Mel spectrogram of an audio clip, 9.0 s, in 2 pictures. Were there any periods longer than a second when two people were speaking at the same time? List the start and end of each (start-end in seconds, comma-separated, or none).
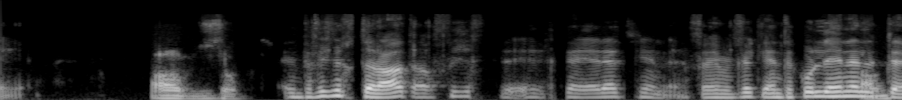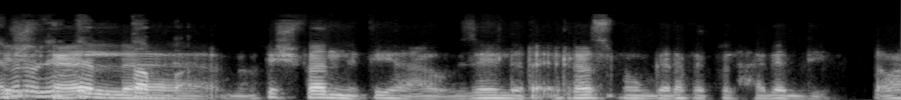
4.3-5.5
